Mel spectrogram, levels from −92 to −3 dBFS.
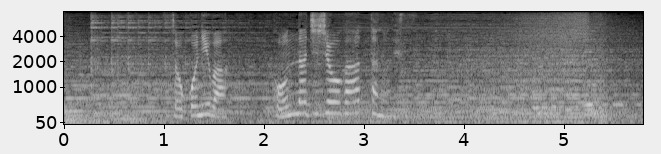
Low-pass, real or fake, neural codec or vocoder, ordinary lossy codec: none; real; none; none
